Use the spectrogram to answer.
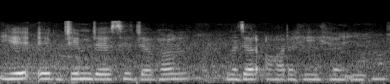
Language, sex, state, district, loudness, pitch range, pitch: Hindi, female, Uttar Pradesh, Lalitpur, -17 LUFS, 230-255 Hz, 235 Hz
